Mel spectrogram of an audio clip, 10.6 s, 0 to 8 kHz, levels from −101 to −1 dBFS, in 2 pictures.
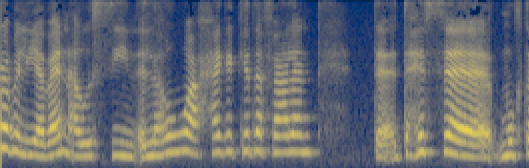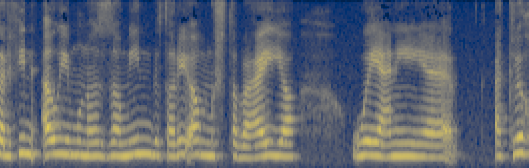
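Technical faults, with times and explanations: Nothing stood out on listening to this speech beyond the expected shaping of call microphone processing, which trims the lowest bass and leaves nothing above 8 kHz.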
